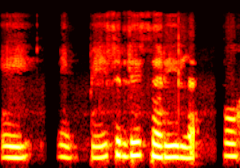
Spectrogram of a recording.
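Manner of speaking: soft, slow bashful scolding; shy. Acted. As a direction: push him off coyly. Wife shy at flirting.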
